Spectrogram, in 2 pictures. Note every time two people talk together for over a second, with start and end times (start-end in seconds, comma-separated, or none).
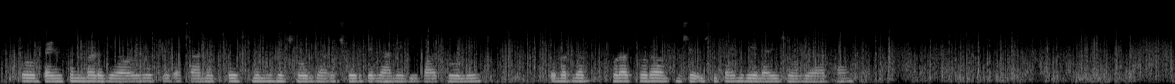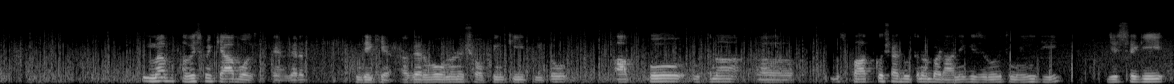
none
